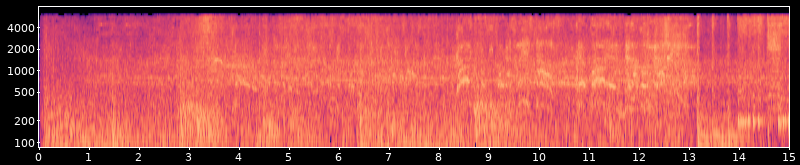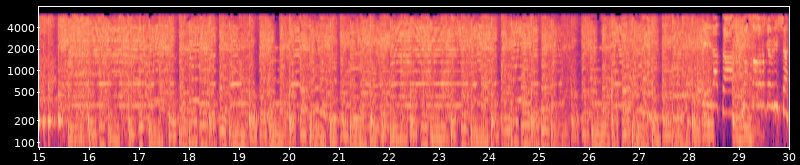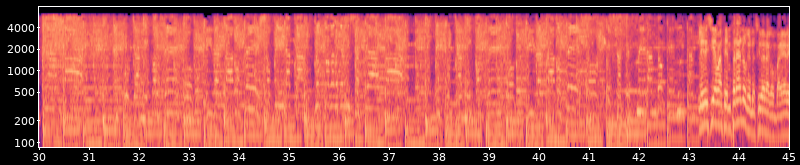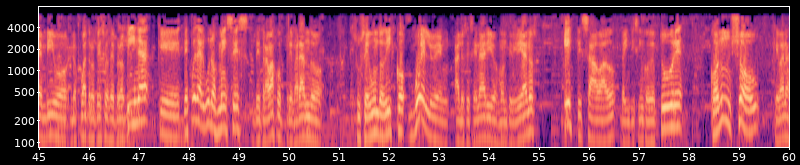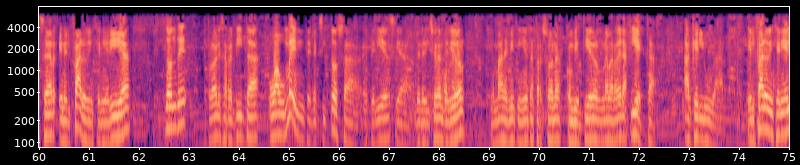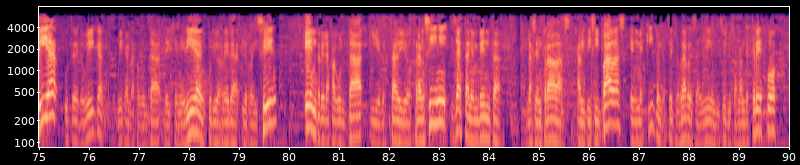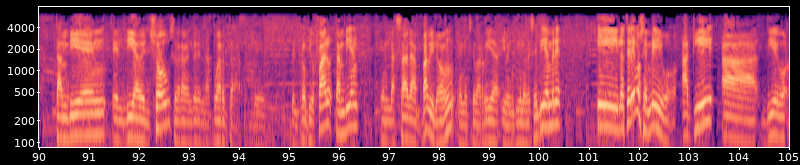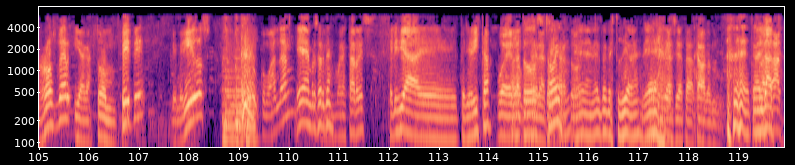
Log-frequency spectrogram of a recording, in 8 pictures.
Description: Cuatro pesos de propina volverá el próximo sábado 25 de octubre a los escenarios con un nuevo show a un lado del faro de la Facultad de Ingeniería. Para hablar de este show y del próximo disco que están por grabar, algunos de sus integrantes visitaron Asuntos Pendientes y brindaron un poco de su música.
Entrevistas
